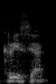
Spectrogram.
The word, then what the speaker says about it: QRIS: yang dilihat di video jadi krisis ini bacanya chrisya Keris bisa Krisna banyak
